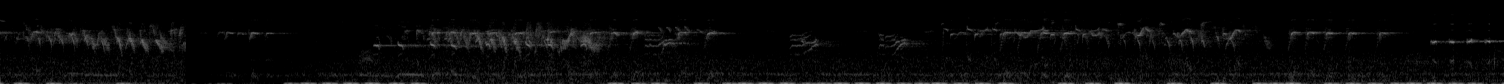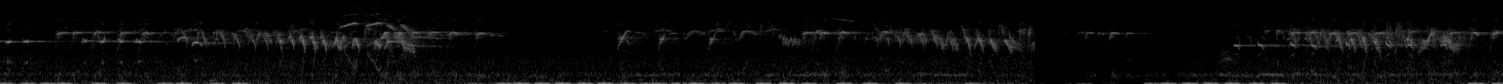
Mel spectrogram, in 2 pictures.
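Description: Birds singing in rapid, repeated phrases with short pauses between them, over a faint steady hiss. The sound cuts out briefly twice, about two seconds in and again about three quarters of the way through.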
